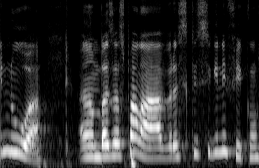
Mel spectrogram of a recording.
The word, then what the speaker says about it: nur: Atenção para a pronúncia de nur, é como se tivesse um azinho no final, né?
